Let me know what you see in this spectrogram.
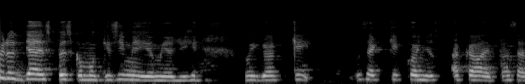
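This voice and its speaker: A woman with a plain, everyday voice speaks at a medium pitch and a fairly quick pace. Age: 20s. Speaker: graphic design student. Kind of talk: casual chat.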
